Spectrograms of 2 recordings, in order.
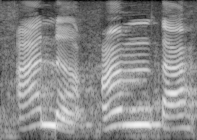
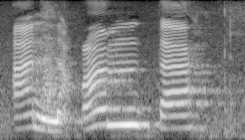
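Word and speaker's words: أنعمت: Tidak memantul seperti ana, amta. Itu salah ya anak-anak. Atau didengungkan an, amta. Itu salah lagi ya anak-anak. Jadi yang jelas itu an, amta.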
